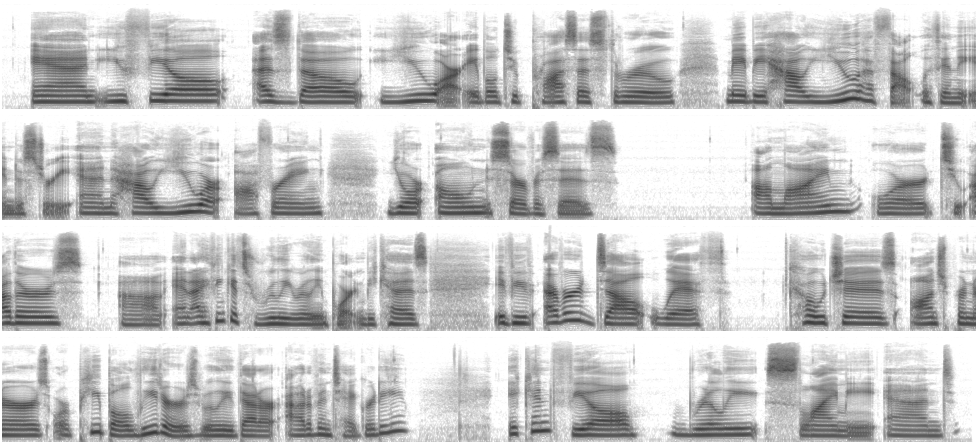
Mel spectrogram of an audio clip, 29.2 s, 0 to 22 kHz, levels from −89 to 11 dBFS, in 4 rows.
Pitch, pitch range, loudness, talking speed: 185 Hz, 175-205 Hz, -19 LUFS, 125 wpm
